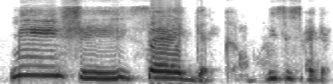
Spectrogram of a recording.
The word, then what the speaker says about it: Mississauga: And I know I failed a bit on that pronunciation, so I'll try it again. Mississauga.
